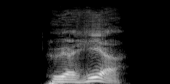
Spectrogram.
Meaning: 1. singular imperative of herhören 2. first-person singular present of herhören
- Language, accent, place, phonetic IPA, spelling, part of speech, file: German, Germany, Berlin, [ˌhøːɐ̯ ˈheːɐ̯], hör her, verb, De-hör her.ogg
